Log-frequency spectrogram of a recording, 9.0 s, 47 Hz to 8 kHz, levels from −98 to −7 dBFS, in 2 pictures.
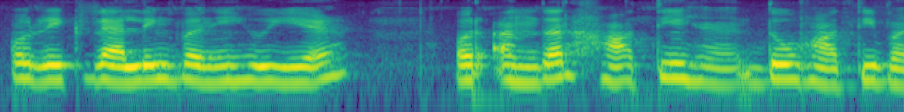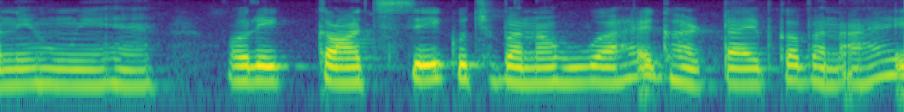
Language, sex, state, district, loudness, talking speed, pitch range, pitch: Hindi, female, Bihar, Madhepura, -17 LUFS, 185 wpm, 185-205 Hz, 195 Hz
